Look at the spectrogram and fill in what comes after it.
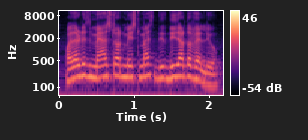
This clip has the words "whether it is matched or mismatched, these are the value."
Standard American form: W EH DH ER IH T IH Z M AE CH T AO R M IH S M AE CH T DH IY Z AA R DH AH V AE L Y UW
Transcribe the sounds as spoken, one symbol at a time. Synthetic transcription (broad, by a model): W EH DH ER IH T IH Z M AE S T AO R M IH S M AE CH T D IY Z AA R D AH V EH L Y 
